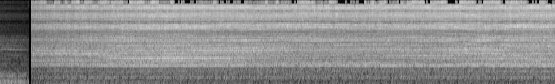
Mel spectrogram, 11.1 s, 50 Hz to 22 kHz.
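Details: Subaru EJ 2.5L SOHC engine running: steady high-pitched whine from the front of the engine, loudest when cold, traced to a worn accessory drive idler pulley; belts and idler replaced.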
